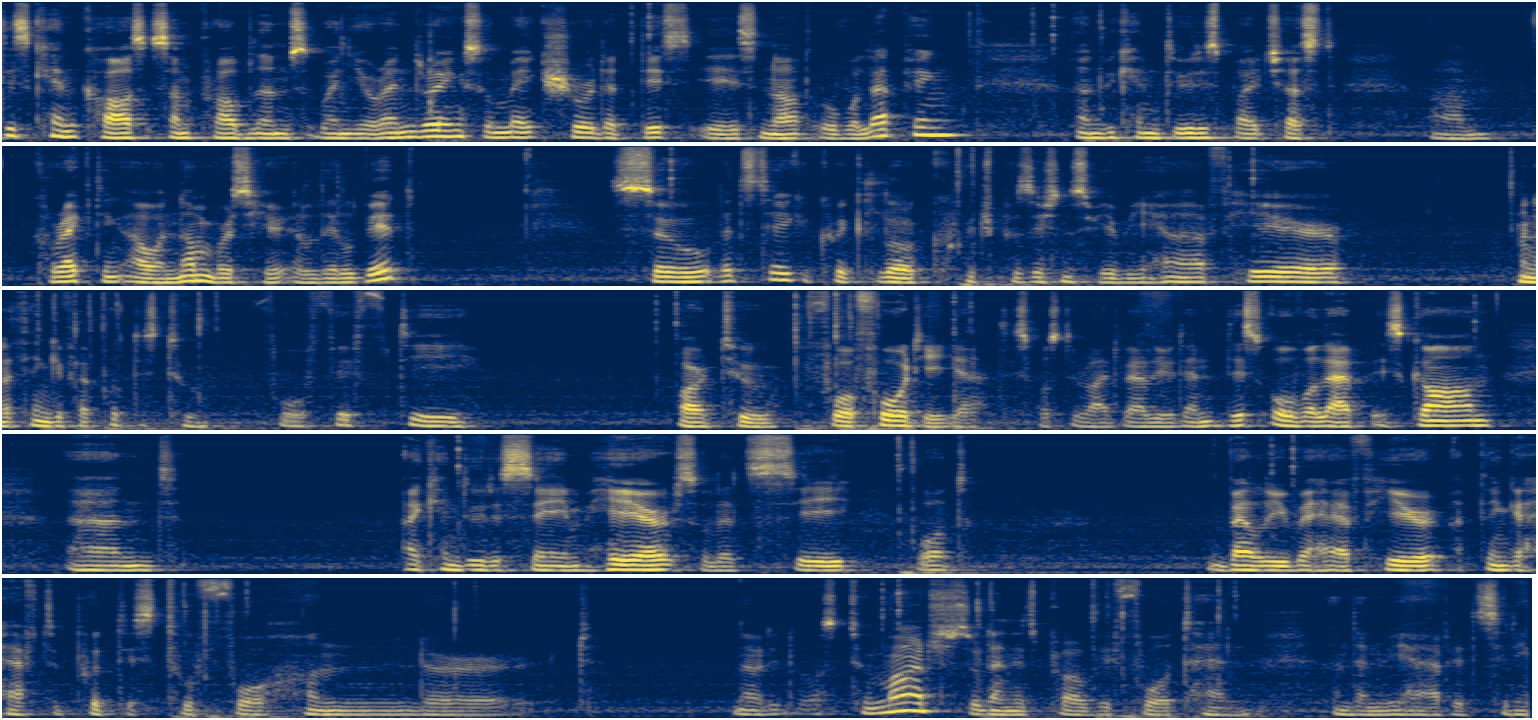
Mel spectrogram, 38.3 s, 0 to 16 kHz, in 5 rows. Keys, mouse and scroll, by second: 3.2 click, 3.2 click, 5.5 p, 11.0 click, 12.5 p, 13.8 click, 15.3-16.4 typing, 18.6 click, 19.1-20.2 typing, 22.7-25.5 drag, 27.5 p, 29.4 click, 31.5-32.4 typing, 35.1 click, 35.6-36.8 typing.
